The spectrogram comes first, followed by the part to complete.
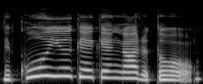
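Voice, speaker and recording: A young adult Japanese woman hosting an easy-Japanese learning podcast, explaining gently and chatting with listeners. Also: high voice, lively intonation, normal speed, no echo. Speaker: podcast host teaching Japanese.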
